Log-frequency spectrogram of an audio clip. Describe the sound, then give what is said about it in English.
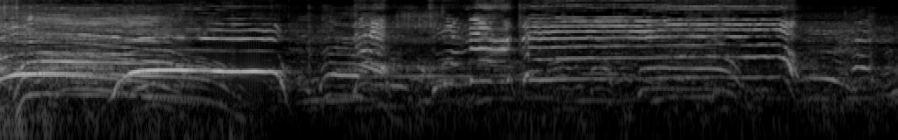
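A crowd of people in the street in Kenosha yells and shouts together outdoors while torching the county courthouse, loud, with overlapping high-pitched cries rising and falling in ragged bursts rather than a steady chant. “Because people are in the street torching the county courthouse while shouting, "Death to America."”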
